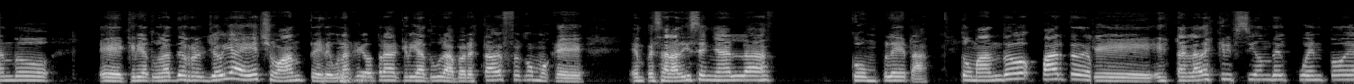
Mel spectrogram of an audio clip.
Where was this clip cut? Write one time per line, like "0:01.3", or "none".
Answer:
0:03.2
0:09.6
0:10.9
